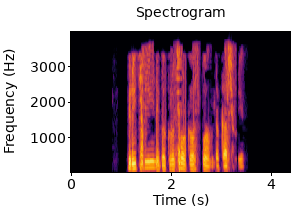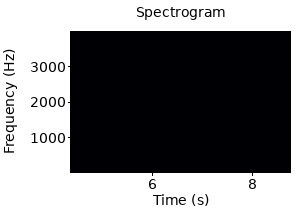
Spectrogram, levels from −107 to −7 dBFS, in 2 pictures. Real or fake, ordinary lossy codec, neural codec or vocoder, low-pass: real; MP3, 24 kbps; none; 3.6 kHz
